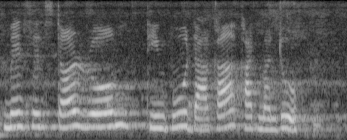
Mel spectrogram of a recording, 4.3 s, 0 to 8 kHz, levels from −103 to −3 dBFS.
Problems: none marked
